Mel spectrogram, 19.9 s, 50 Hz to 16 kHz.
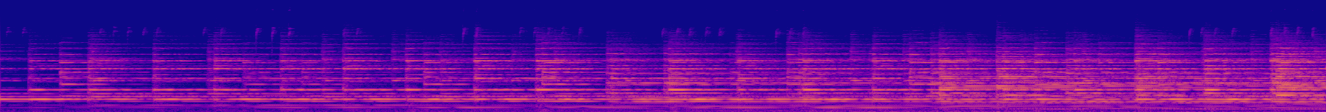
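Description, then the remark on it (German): The noon ringing of the Evangelical Lutheran St. James's Church (Jakobskirche) in Rothenburg ob der Tauber, Middle Franconia, Germany, about 80 km west of Nuremberg: several church bells peal together in a dense, continuous overlapping clang, rich in ringing overtones, steady and fairly loud throughout with no voices. “Das Mittagsläuten kommt heute von der evangelisch-lutherischen Jakobskirche im mittelfränkischen Rothenburg ob der Tauber.”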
